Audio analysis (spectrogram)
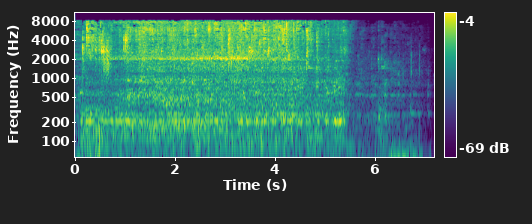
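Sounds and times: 
person finishing washing under a shower: 0.0 - 5.6.

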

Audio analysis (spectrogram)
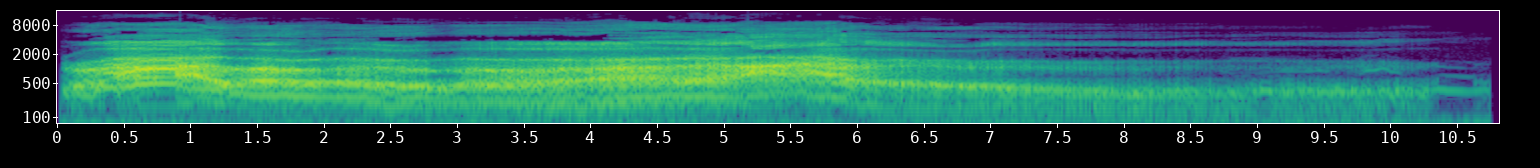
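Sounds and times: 
person imitating a lion roar with voice: 0.0 - 10.8.

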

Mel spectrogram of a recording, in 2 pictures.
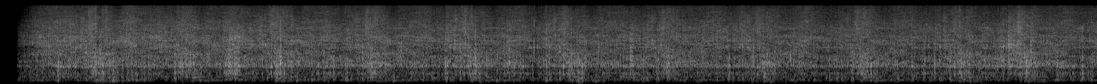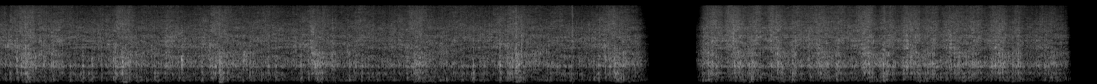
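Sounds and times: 
plastic box dragged on smooth hard cement: 0.2 - 21.8.

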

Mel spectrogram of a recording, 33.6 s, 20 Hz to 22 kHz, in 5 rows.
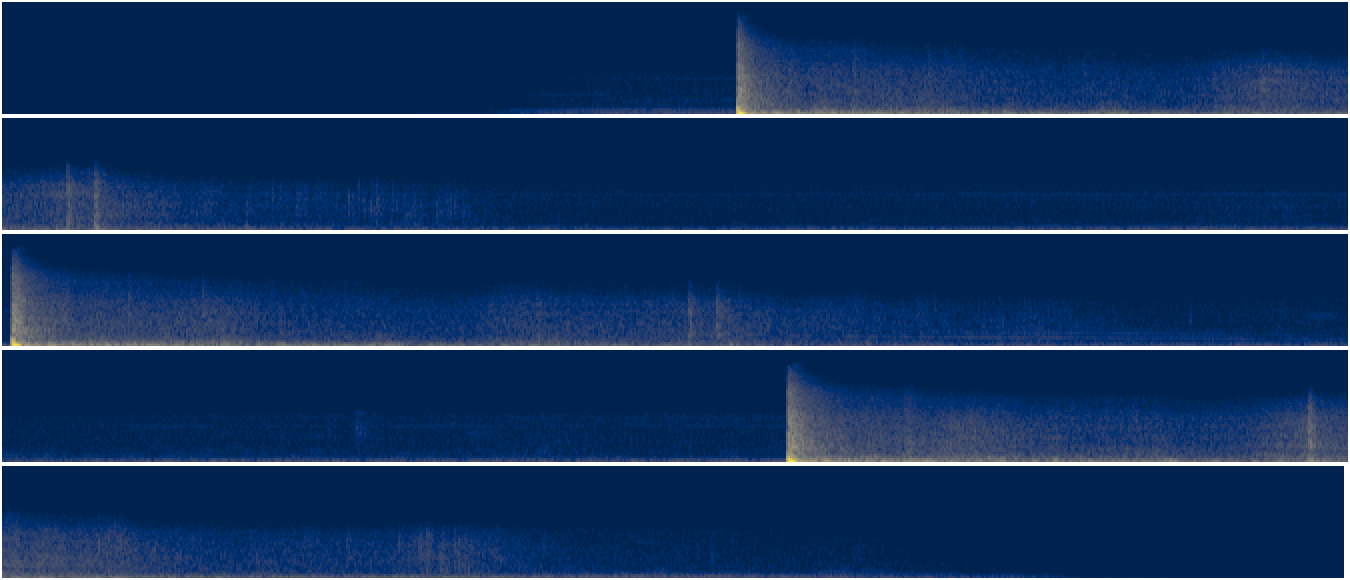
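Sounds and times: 
distant tank gun firing: 3.6 - 9.0, 13.5 - 18.1, 24.1 - 30.2.

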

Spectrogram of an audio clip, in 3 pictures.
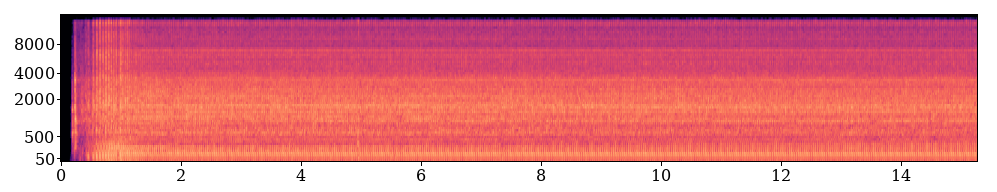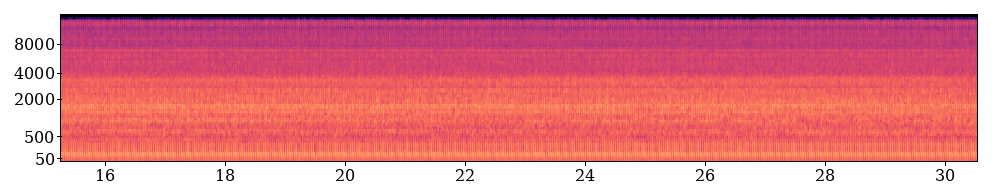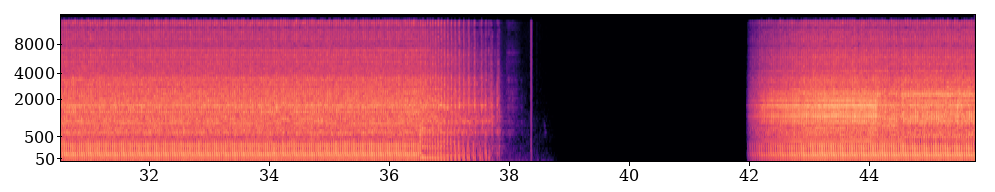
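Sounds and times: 
hydraulic pump maintaining pressure head: 0.2 - 37.9, 42.1 - 45.7.

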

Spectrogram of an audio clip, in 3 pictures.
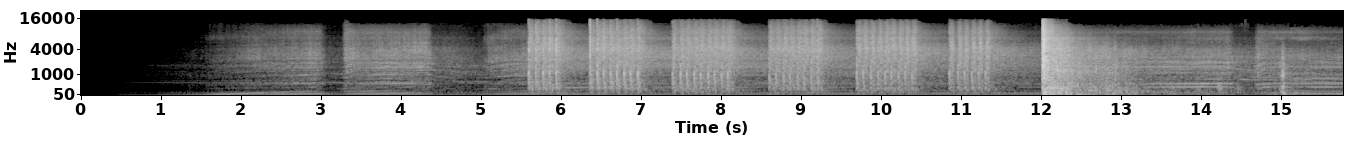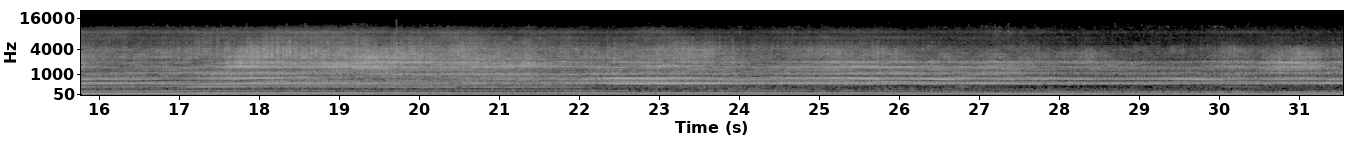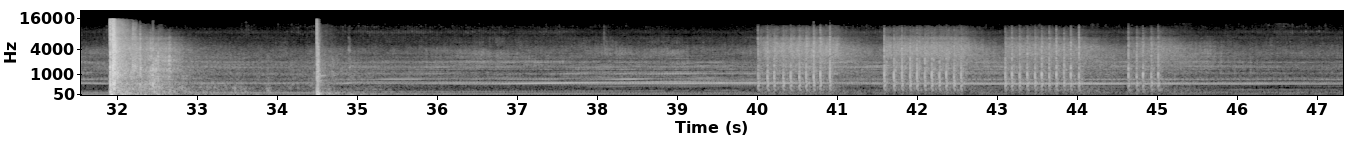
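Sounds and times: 
tank moving: 1.4 - 47.3
machine gun fire: 5.6 - 13.6, 40.0 - 45.4
tank cannon shot: 5.6 - 13.9, 31.9 - 35.4.

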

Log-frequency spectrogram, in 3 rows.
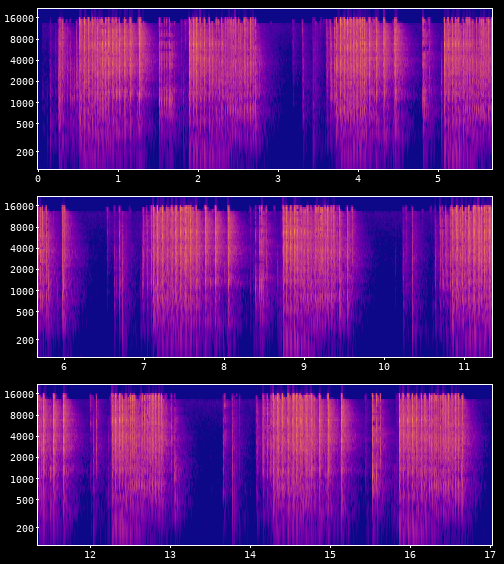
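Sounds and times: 
rocking chair slow heavy creaks on wooden floor: 0.1 - 16.9.

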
